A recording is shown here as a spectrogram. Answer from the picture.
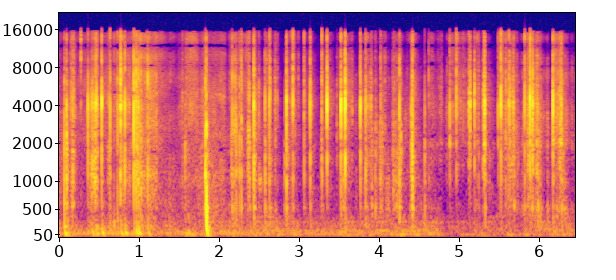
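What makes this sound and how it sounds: Long burgundy nails scratch and tap the page block edges and cover of a paper-covered hardcover notebook. The result is a rapid, uneven stream of sharp, bright clicks mixed with dry, papery scratching and crinkling, with almost no low end. Each tap dies away instantly.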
